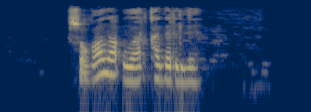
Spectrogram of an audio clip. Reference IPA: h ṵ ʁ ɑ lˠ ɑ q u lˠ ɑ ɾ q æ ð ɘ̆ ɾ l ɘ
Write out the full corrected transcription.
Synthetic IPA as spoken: ʃ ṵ ʁ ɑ lˠ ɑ ʔ u lˠ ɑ ɾ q æ ð ɘ̆ ɾ l ɘ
